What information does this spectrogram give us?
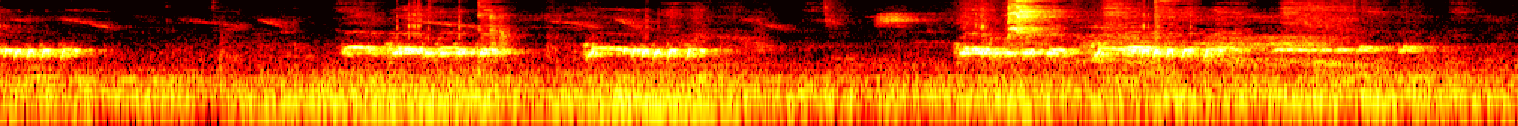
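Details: Two local-type zebra doves singing together in a duet, the manggung song: rolling, trilled cooing phrases at a middle pitch, each about half a second long and coming in irregular bursts, over a steady low background hum.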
